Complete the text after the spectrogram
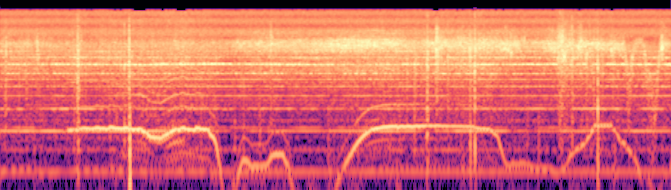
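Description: A low electronic tone swoops up and down in pitch.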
